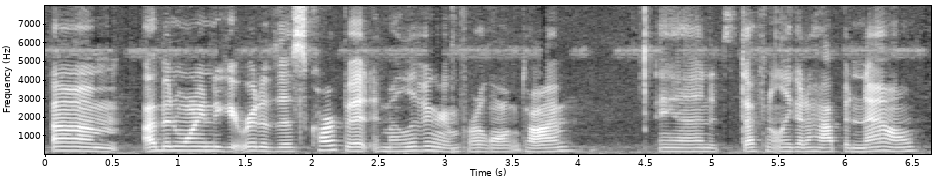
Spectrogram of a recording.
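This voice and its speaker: A woman's voice: medium pitch, a little fast. A woman filming a casual family vlog on her phone while travelling, chatty, giggly and worn out. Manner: animated and giggly, then weary and deflated. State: tired. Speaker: vlogger, mother. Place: airport, plane and home. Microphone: handheld phone. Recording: noisy phone video with vehicle hum.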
